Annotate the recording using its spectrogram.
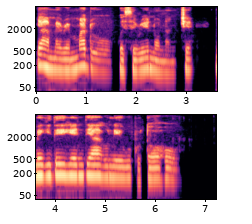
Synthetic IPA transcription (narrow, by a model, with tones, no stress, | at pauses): ja˦˨me˨ɾɪ˨m̩˦ma˦dʊ˨kʷe˨sɪ˨ɾɪ˨˦nɔ˨na˨n̩˨t͡ʃe˦ | me˦ɡi˦de˦i˦ɦe˦n̩˦dɪ˦a˦ɦʊ˨ne˦wu˦pʊ˨tɔ˦ɦʊ˦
